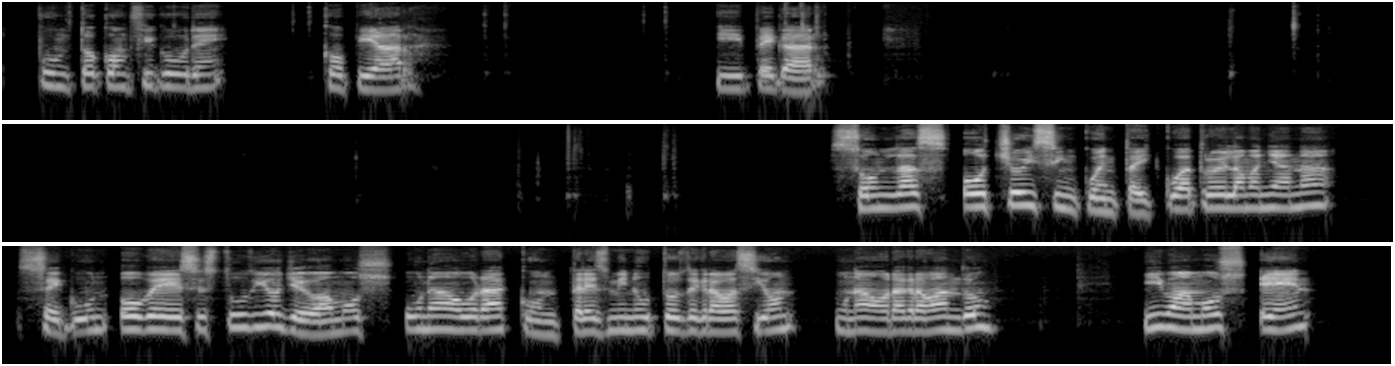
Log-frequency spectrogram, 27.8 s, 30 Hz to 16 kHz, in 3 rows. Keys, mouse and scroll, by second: 0.8 right click, 1.7 click, 3.0 right click, 4.1 click, 5.1 Return, 7.9-8.5 scroll up 1, 8.5-9.9 scroll up 1, 9.9 scroll down 2, 10.7 scroll down 2.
